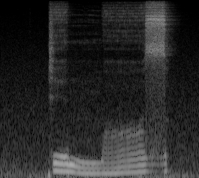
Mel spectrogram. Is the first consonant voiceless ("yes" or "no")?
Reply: yes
